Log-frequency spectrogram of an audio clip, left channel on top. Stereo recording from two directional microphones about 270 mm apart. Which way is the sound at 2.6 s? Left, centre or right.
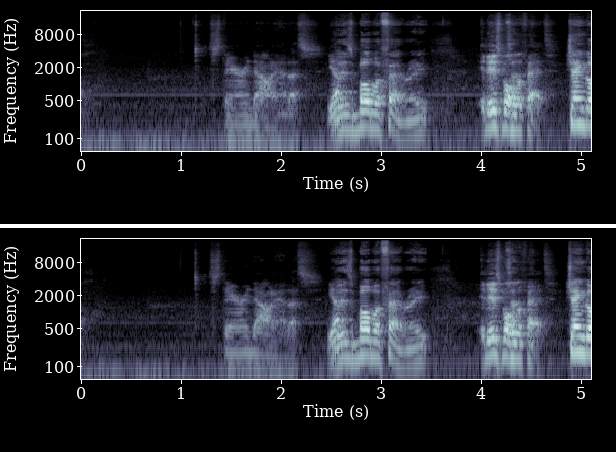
Centre.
